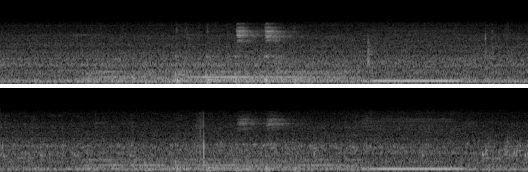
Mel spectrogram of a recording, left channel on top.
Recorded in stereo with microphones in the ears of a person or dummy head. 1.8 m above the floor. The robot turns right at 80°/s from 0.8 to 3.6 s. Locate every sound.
1.3 s tapping: 15° right (ahead or behind), 0.9 m; by 3.1 s 55° left (ahead or behind), 0.9 m
3.4 s a phone buzzing: 40° right (ahead or behind), 0.6 m; by 4.8 s 30° right (ahead or behind), 0.6 m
